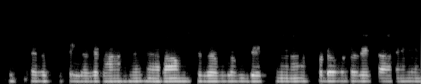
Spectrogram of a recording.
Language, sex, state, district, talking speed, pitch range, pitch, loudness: Hindi, male, Jharkhand, Jamtara, 85 wpm, 140-145 Hz, 140 Hz, -20 LUFS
